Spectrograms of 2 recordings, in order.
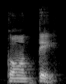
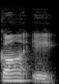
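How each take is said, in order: First: A t sound links the first word to the second. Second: The words are said separately with no t sound. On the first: The speaker calls it right. "इट्स कांते, D plus E" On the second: The speaker calls it wrong. "इट्स नॉट का ए"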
